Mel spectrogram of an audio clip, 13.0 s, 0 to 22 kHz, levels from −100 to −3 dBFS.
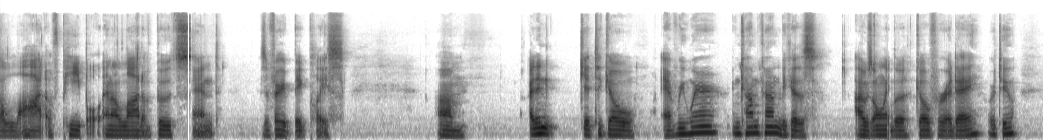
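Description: At 2.34 s, just after "and a lot of", the speech breaks up until 2.41 s. This is damaged data in a compressed stream. Bytes in the coded stream are corrupt, so the decoder misreads those frames and loses sync. It then hunts for the next valid frame header. The same fault returns from 11.08 to 11.14 s, after "because I was" and before "to go".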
